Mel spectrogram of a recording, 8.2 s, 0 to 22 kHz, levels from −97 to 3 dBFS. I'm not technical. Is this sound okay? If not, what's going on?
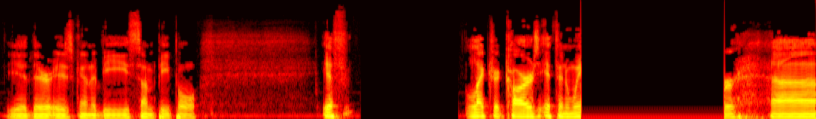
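No, there are two separate problems in this speech.

The first is a rebuffering stall at 3.61 s. The player ran short of downloaded audio, so the speech simply stops and the line goes silent until 4.59 s. It then picks up exactly where it left off. No speech is missing; the stall just inserts about 0.98 s of dead air into the recording, the same way a video freezes while it loads.

The second is an audio dropout to a faint residue, from 5.81 s to 7.25 s. The speech cuts out abruptly, and about 1.44 s of it is lost rather than delayed. During that gap you can still hear a low mains hum, so the equipment further down the chain kept running. The likely cause is that the signal feeding it was broken for that moment, leaving an open input that picks up electrical hum.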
